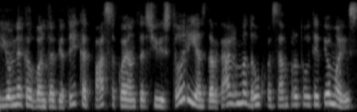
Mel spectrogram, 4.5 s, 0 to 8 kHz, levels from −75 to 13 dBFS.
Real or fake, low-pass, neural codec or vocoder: fake; 7.2 kHz; codec, 16 kHz in and 24 kHz out, 0.8 kbps, FocalCodec, streaming, 65536 codes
